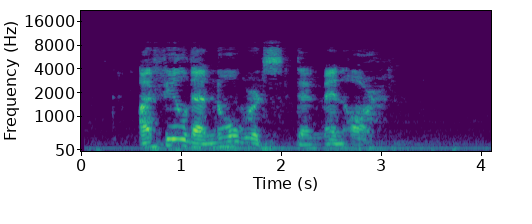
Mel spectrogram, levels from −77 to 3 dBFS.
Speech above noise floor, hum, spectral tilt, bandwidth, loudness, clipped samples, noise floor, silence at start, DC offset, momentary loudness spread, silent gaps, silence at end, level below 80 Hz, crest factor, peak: 28 dB; none; -4.5 dB/octave; 9.2 kHz; -22 LUFS; under 0.1%; -50 dBFS; 0.15 s; under 0.1%; 14 LU; none; 0.35 s; -48 dBFS; 20 dB; -4 dBFS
